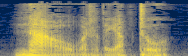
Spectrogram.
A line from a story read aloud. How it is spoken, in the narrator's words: Belgarath muttered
